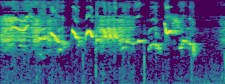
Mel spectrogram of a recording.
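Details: Black-breasted oriental magpie-robin from East Java in full song: loud, varied whistled phrases and rapid twittering slurs, rising and falling, with no pause.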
